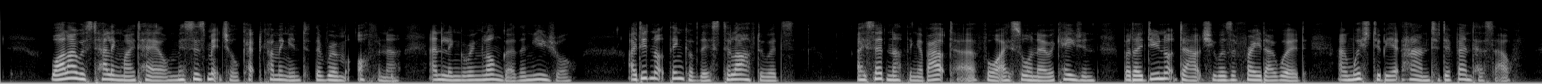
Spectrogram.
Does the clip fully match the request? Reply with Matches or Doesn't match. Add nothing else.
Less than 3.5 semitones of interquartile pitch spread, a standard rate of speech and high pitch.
Doesn't match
